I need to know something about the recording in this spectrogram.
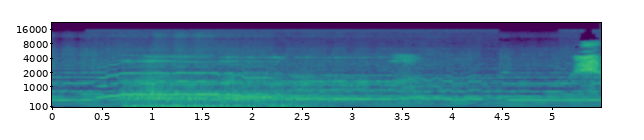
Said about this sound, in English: Just in case the exhale is unclear, I want you to hear the sound. So I'm going to breathe in for a count of four. One, two, three, four. I hold for seven. One, two, three, four, five, six, seven. Now my exhale will sound like this.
